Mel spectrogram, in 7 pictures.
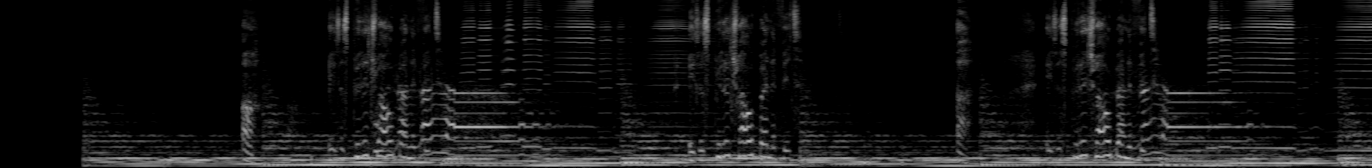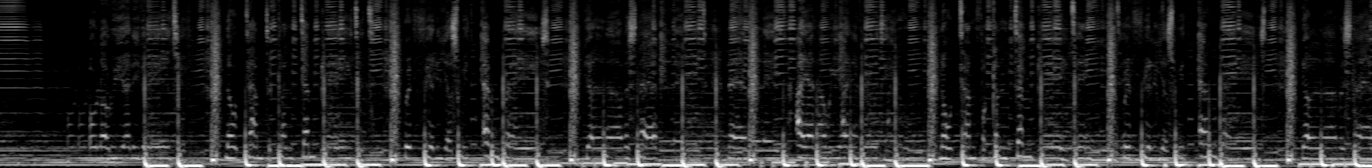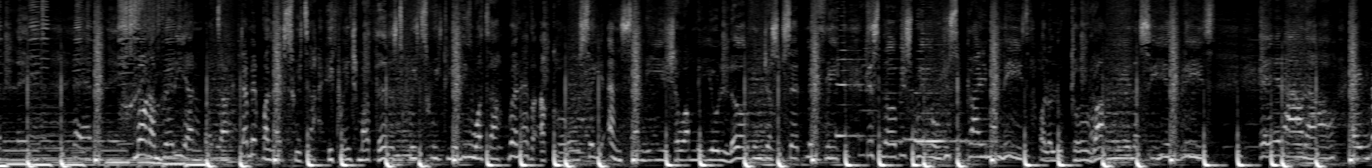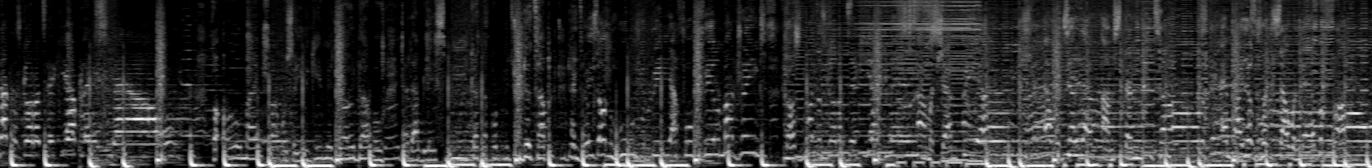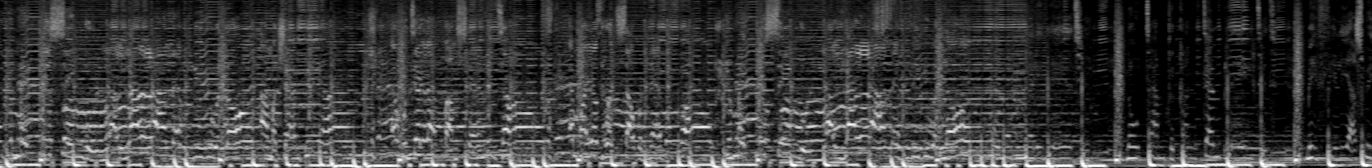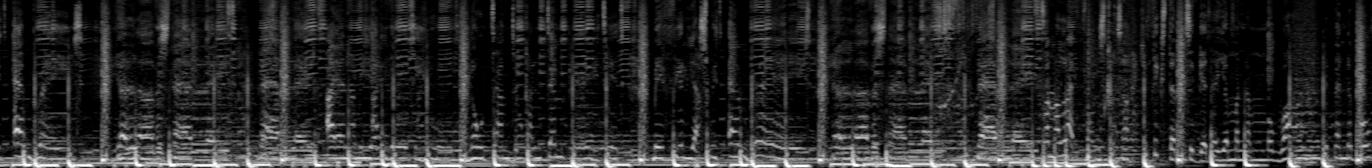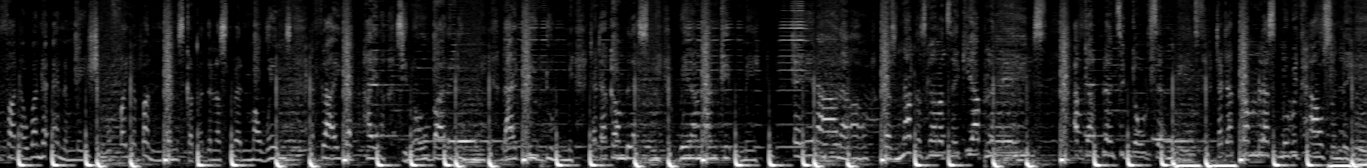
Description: expresses elements of Reggae, Jazz and Afro Pop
